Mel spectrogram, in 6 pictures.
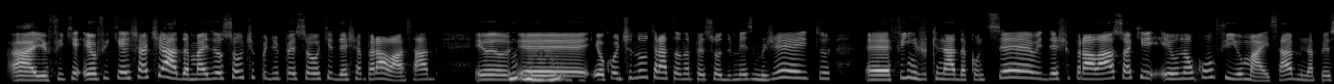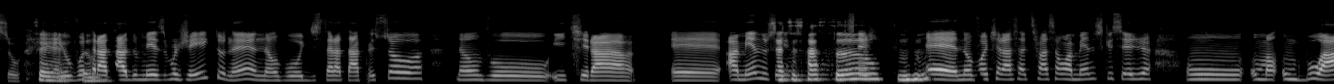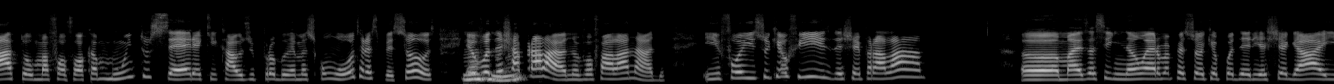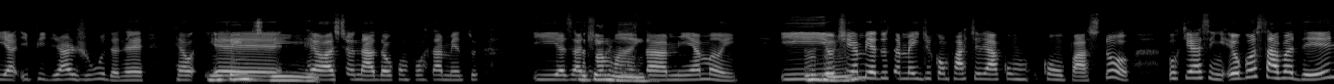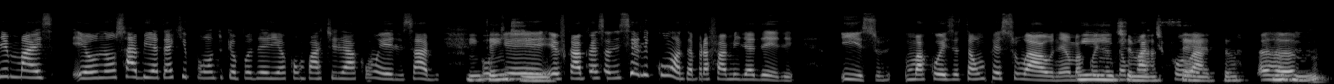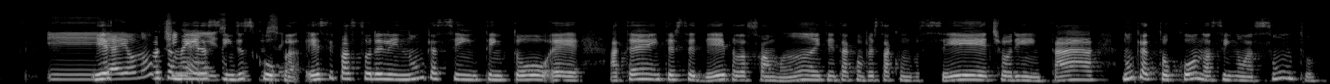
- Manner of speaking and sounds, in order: none
- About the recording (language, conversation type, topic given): Portuguese, advice, Como lidar com expectativas familiares sobre meu comportamento e minhas escolhas?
